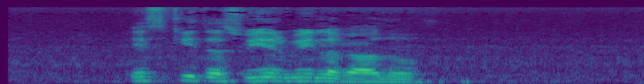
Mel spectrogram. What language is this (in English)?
Urdu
